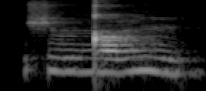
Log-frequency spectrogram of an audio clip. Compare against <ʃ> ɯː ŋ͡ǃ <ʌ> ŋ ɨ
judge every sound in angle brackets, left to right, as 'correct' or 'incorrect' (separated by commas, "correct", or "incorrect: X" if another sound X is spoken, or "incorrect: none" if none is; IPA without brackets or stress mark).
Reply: correct, incorrect: ɔ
